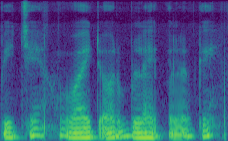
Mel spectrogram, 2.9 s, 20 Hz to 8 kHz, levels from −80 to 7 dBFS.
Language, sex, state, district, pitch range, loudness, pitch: Hindi, male, Himachal Pradesh, Shimla, 100-140 Hz, -14 LUFS, 115 Hz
